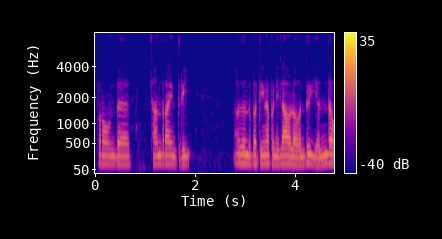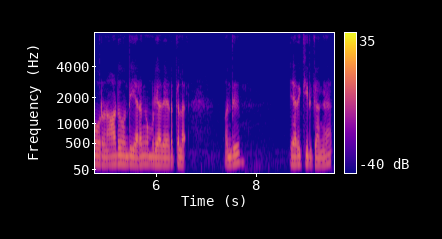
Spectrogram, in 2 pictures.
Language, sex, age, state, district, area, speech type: Tamil, male, 30-45, Tamil Nadu, Namakkal, rural, spontaneous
